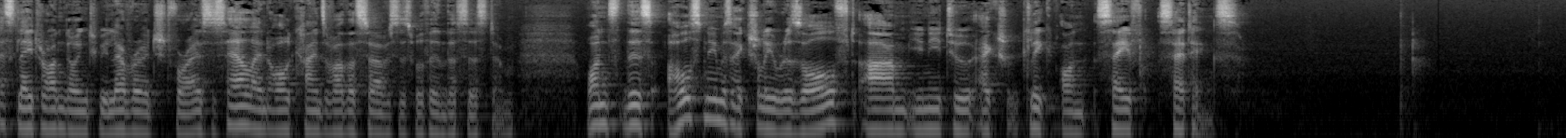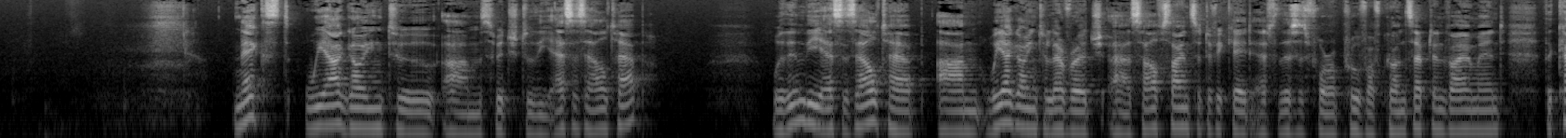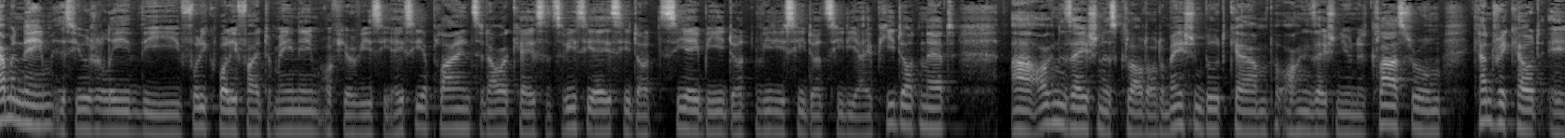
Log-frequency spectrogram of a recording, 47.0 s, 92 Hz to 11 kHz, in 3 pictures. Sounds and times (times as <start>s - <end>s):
Speech: 0.0s - 5.2s, 5.9s - 12.5s, 18.0s - 22.3s, 23.4s - 46.9s
Inside, small room: 0.0s - 46.9s.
